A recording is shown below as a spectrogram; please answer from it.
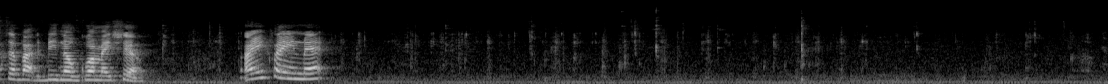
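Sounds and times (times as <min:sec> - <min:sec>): close chewing: 0:01.6 - 0:02.4, 0:03.3 - 0:11.0.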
